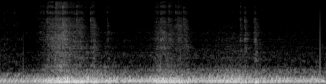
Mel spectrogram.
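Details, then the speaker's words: Stolen and recovered 2007 Ford Crown Victoria Police Interceptor, 186,000 miles, catalytic converters stolen: loud, deep, raspy unmuffled roar swelling with each rev; open exhaust from removed converters, motor not blown. "all right so we're gonna try adding extra juice all right cross your fingers hopefully it doesn't explode yeah should it definitely should when they steal the converters"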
